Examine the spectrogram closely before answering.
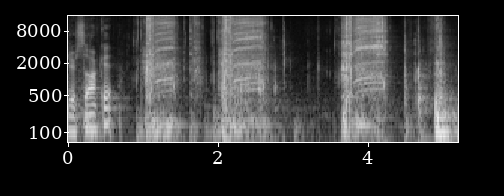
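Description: A screwdriver pries and squeaks against a plastic housing.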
